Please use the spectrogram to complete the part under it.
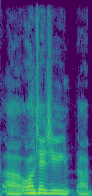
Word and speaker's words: Olentangy: But yeah, Olentangy Brewing Company.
